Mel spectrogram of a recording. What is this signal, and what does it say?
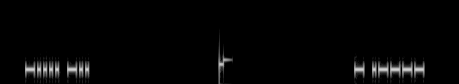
Morse code, heard as a keyed tone, about 40 wpm, 700 Hz. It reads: 6D T1
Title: Single-Letter Single-Number 40wpm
